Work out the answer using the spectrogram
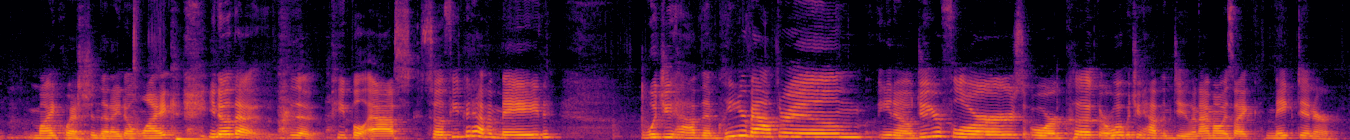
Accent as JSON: {"language": "English", "town": "Spokane", "region": "Washington", "country": "United States", "tie": "born or raised there", "said": "I am from Spokane. I grew up there my whole life."}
